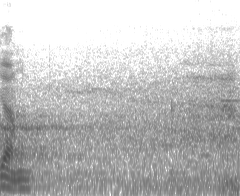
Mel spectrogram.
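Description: A man's voice finishes a word, then a pause of steady, low background hiss.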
